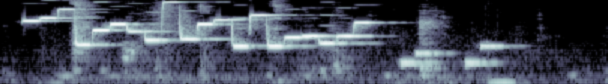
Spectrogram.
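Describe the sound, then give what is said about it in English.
A Chirp app data-transfer tone sending a link: a rapid run of short, pure electronic beeps hopping between high pitches for nearly two seconds, then a few lower, softer tones at the end. “And I'm gonna chirp you right now.”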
